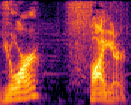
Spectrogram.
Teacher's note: 重度卷舌，嘴巴凸出来收圆，然后整个舌身往回卷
